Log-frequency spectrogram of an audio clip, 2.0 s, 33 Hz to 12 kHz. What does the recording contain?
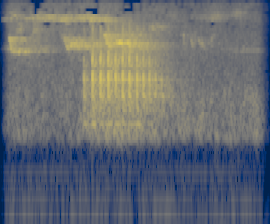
Woodpecker, Distant, B
Audio of a distant woodpecker in a Surrey forest. Some partial editing in the RX editor to clean the ambience. The recorder was approximately 20 meters from the woodpecker.
An example of how you might credit is by putting this in the description/credits:
The sound was recorded using a "Zoom H6 (MS) recorder" on 16th February 2018.
woodpecker, wood, distant, knock, pecker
